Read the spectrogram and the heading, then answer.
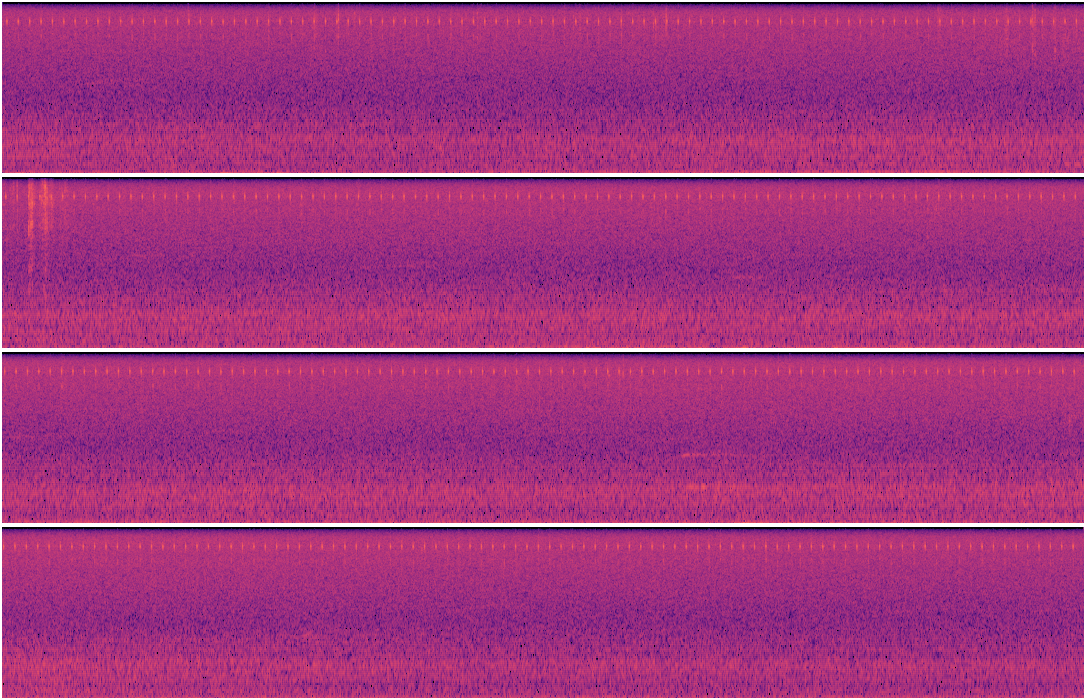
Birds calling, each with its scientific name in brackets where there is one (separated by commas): Canada Goose (Branta canadensis)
